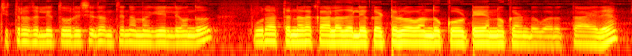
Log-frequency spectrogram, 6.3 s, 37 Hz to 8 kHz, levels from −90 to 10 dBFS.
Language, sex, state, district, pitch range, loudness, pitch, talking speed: Kannada, male, Karnataka, Bidar, 135-145 Hz, -14 LUFS, 140 Hz, 125 wpm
